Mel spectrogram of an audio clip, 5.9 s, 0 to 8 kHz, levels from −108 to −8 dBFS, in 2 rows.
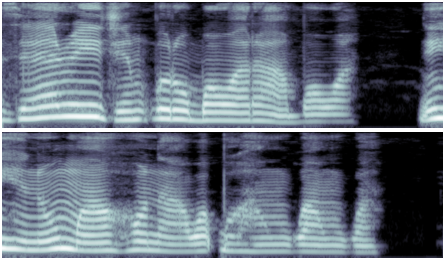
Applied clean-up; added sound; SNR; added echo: none; none; none; none.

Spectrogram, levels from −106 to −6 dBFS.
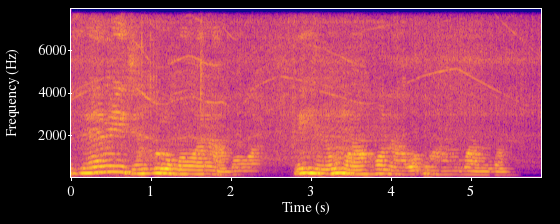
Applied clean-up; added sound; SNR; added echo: none; Drill; 14 dB; reverberation time 0.3 s.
